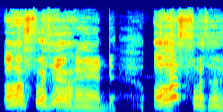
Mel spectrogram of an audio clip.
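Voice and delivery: high, very loud, drawn-out order; furious scream. A narrator's reading. Furious Queen orders an execution, screaming. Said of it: "began screaming".

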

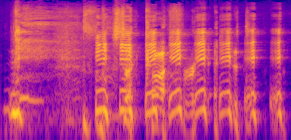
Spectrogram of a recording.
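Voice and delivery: laughing. Real, not acted. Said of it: "laughing off the impression".

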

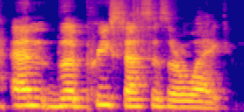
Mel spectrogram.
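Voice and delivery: normal talking voice

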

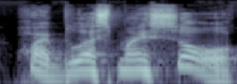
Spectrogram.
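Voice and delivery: taken aback by the uncle at the door; startled cry. Acted. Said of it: "cried Fred".

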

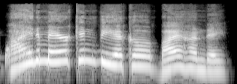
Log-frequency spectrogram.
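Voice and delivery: high-pitched presidential sales pitch; hammed-up, high politician impression; Donald Trump. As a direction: push the product in a put-on politician voice. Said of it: "We'll do it in Trump".

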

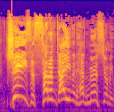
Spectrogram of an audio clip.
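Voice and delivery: high, loud cry fading to a plea. Retold or imitated. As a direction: call out desperately to Jesus. Blind Bartimaeus crying out.

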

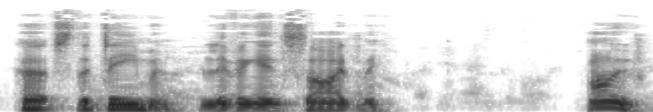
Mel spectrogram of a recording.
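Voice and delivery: ordinary talk, nothing marked

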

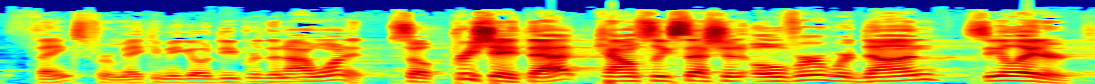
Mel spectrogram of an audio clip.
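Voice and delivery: brusque brush-off. Retold or imitated. Brushing off friend's probing question.

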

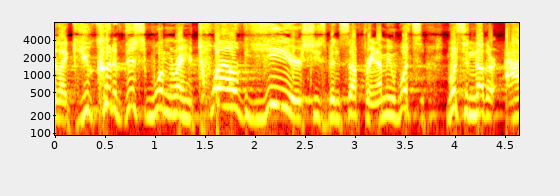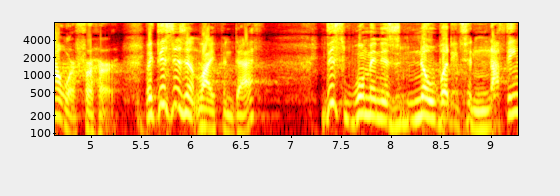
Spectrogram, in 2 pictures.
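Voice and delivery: high, loud, outraged rant; furious dad demanding answers; indignant father. Retold or imitated. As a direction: confront Jesus as the grieving father. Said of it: "if I'm Jairus".

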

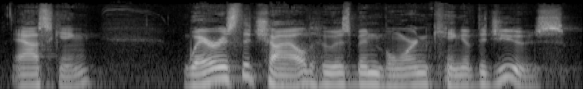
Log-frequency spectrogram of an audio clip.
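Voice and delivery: normal talking voice

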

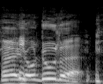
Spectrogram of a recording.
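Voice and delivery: retold guard's loud, slow warning; security guard. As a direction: imitate a guard calling out a drawn-out order. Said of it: "And the fucking security guard".

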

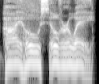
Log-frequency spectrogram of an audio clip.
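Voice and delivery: high and loud, slow rallying cry. Acted. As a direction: call it out like a cheer. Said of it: "Corvin raised his voice".

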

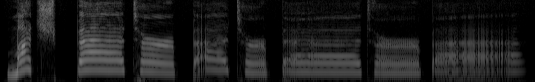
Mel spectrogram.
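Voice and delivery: high, very drawn-out squeak fading into a bleat; bleating like a sheep. A narrator's reading. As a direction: stretch "better" into a sheep's baa. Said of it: "The last word ended in a long bleat".

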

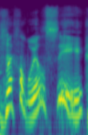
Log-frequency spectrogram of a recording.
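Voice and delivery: acted laugh running into the words; amused, laughing reply. A narrator's reading. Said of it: "He laughed".

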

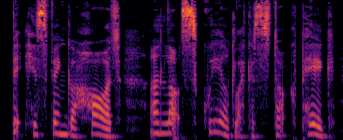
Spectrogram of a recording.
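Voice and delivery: usual speaking voice

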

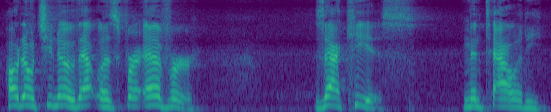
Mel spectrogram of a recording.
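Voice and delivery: ordinary talk

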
